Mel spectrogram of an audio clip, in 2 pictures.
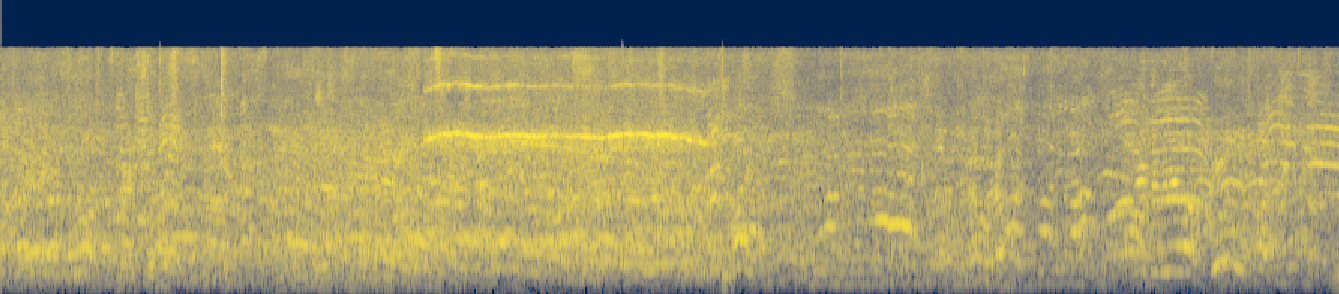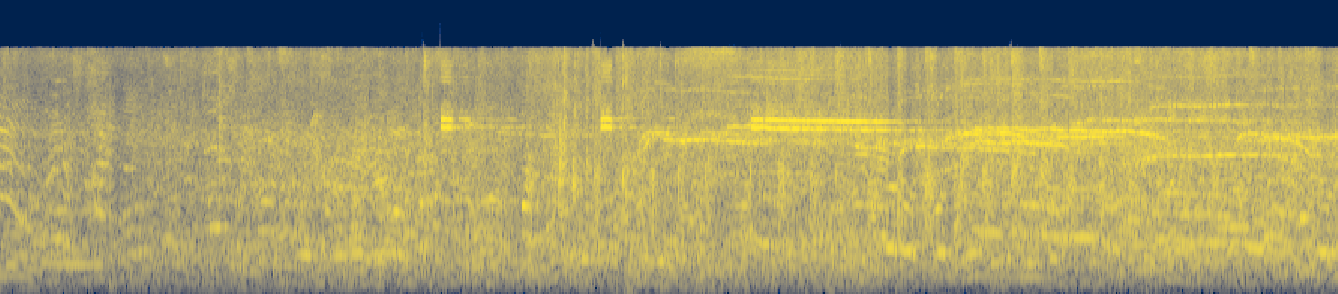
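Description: A large crowd of spectators shouts and chants throughout, outdoors.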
